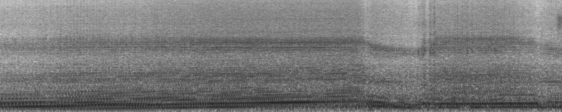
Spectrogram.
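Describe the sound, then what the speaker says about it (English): Chevrolet El Camino engine roaring under hard acceleration, loud and close with a steady rising drone, tires spinning and the car shuddering through wheel hop, the pitch dipping and surging midway as traction breaks and catches. "Acceleration's pretty good in second gear, but when you get those tires spinning, you can just forget about it."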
